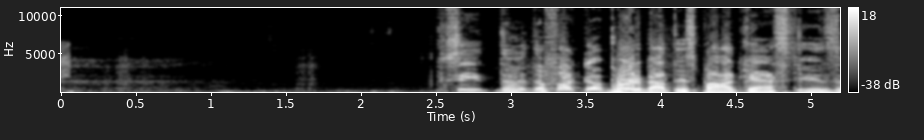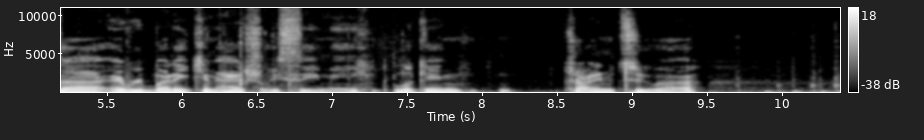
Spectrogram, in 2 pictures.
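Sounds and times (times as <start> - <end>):
speech: 2.6 - 9.6
typing on a computer keyboard: 9.7 - 10.3.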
